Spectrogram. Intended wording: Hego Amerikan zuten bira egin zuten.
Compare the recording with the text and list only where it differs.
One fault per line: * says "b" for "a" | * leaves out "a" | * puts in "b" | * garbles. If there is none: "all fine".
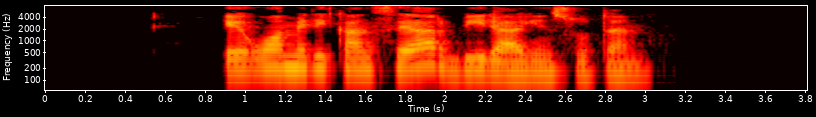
* says "zehar" for "zuten"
